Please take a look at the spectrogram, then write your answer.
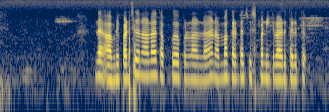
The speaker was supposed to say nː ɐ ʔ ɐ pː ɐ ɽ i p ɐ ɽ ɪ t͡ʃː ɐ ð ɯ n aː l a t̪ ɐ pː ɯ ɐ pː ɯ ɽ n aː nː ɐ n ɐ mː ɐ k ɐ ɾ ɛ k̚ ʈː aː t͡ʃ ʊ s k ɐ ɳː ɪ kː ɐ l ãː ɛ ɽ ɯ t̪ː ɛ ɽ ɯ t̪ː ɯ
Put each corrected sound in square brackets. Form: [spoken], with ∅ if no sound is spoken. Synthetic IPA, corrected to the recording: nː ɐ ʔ ɐ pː ɐ ɽ i p ɐ ɽ ɪ t͡ʃː ɐ ð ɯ n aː l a t̪ ɐ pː ɯ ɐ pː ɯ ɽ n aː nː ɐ n ɐ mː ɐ k ɐ ɾ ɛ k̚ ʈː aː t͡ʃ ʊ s [p] ɐ ɳː ɪ kː ɐ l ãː ɛ ɽ ɯ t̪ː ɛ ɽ ɯ t̪ː ɯ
